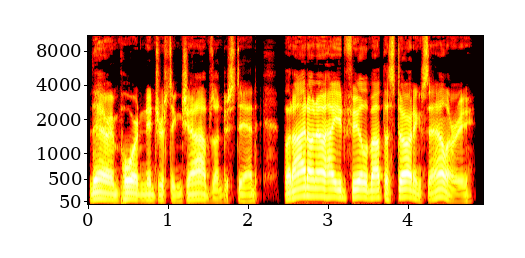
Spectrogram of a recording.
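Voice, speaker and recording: A man's voice: lowish voice, animated, fairly quick, a bit bright, no echo, clean studio sound. A man voicing a polite, unimpressed young male interviewer with a pleasant, philosophical manner.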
